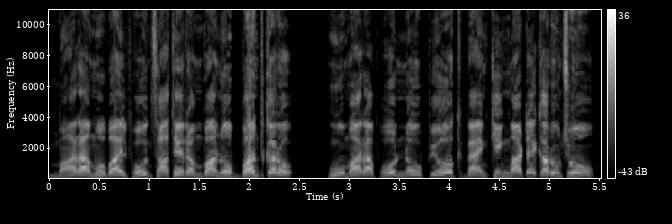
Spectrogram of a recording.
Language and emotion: Gujarati, angry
